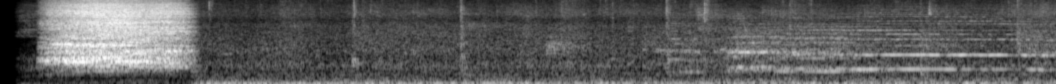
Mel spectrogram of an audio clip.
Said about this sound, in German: Irgendwo unterhalten sich zwei Hähne.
